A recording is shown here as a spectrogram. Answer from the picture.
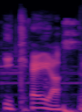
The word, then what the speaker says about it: IKEA: And IKEA, which was actually pronounced IKEA in Sweden. – IKEA.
